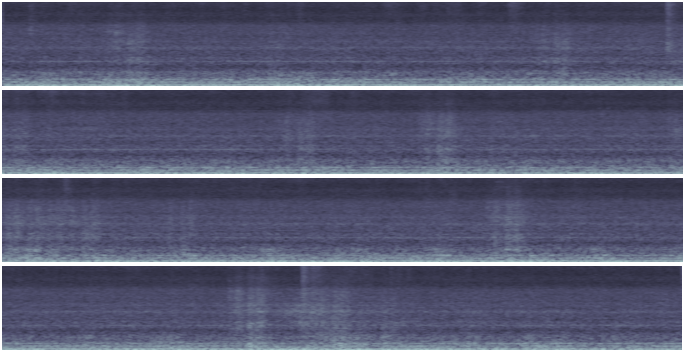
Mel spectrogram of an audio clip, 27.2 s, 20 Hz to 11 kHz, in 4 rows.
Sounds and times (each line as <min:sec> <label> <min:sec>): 0:00.0 Train compartment 0:27.2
